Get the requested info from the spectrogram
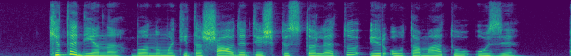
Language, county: Lithuanian, Šiauliai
